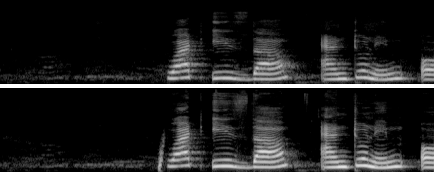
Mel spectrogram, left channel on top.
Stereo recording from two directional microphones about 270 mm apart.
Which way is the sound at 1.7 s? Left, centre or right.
Centre.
